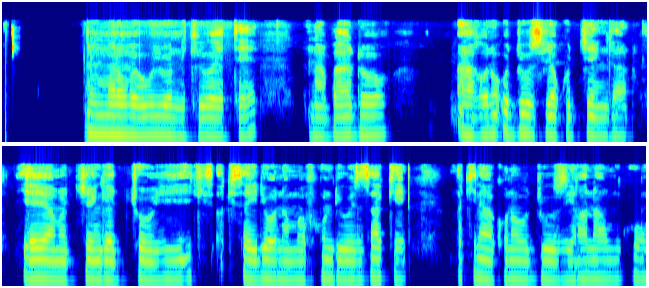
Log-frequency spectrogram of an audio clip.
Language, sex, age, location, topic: Swahili, female, 50+, Wajir, health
